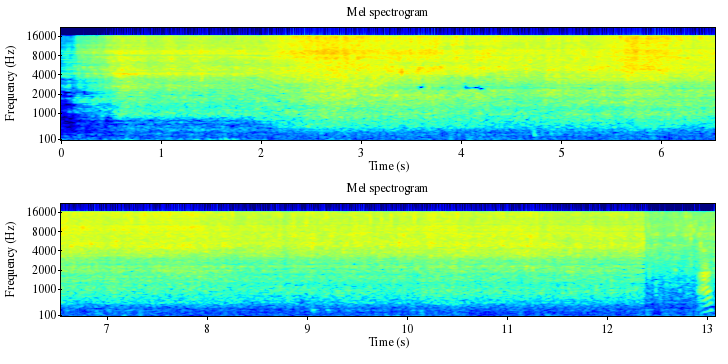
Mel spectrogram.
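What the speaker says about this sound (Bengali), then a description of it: "তেল গরম হয়ে গেছে, এবার মাছ দিয়ে দেবো।" Pieces of katla fish drop into hot oil in a kadai and fry with a loud, sustained hiss and sizzle that swells after a brief start and holds steady, close up, with no talking.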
